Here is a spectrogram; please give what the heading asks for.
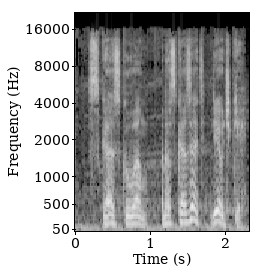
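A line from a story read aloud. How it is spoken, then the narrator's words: Hoarse but composed. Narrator (Russian): Каас говорил хрипло, но присутствие духа не терял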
